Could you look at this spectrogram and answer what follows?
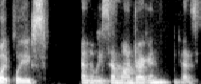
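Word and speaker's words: Eloisa Mondragon: you'll state your name for the record and spell it please eloisa mandragon that's e- l o i s a last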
